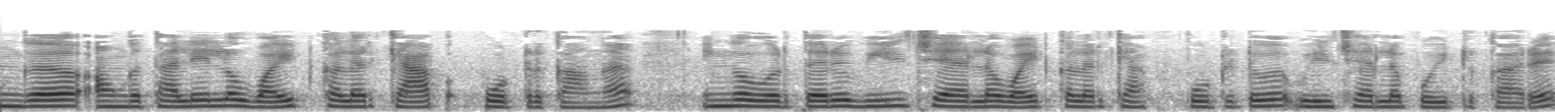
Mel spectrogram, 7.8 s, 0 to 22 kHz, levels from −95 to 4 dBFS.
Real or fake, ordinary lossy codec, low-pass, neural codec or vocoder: real; MP3, 32 kbps; 7.2 kHz; none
